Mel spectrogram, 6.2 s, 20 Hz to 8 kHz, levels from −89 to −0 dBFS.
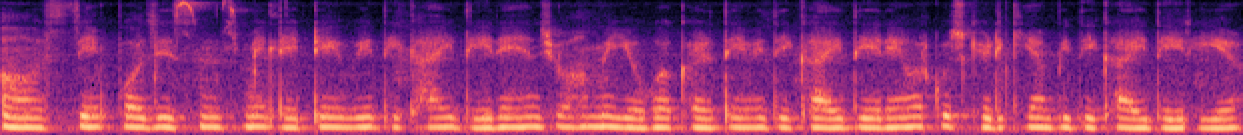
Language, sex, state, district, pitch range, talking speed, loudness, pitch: Hindi, male, Chhattisgarh, Balrampur, 200-215 Hz, 260 wpm, -16 LUFS, 205 Hz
